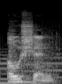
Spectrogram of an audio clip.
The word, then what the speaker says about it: Wouxun: did a video on the wookson pronounced ocean kg 1000 50 watt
